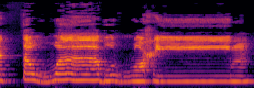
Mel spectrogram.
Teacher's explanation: الف سے پہلے زبر الف مدہ 2 سیکنڈ تک لمبا کرنا ہے۔ را پر زبر را کو پر یعنی موٹا پڑھیں گے، منہ اور آواز کو کھول کر۔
